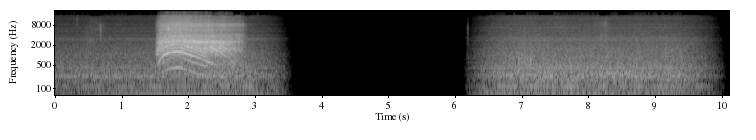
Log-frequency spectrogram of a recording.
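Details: Brief loud motor whine rising in pitch, then silence and a softer hum; a powered intraosseous drill placing a catheter into a model.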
